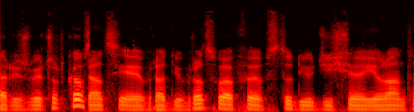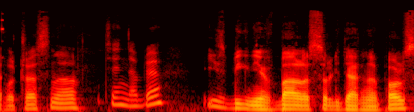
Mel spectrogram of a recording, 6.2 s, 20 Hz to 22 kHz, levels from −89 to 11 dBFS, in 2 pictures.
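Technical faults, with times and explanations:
0.65 s and 3.11 s, damaged data in a compressed stream: two short blips, each well under 20 ms, the first right before "racje w". Some bytes in the compressed stream got mangled, so the decoder couldn't make sense of those frames, lost its footing, and had to hunt for the next valid frame header before it could carry on. That brief scramble is what you hear.
4.87 s to the end, sudden gain jump: the level steps up by about 7 dB in an instant, and the background noise rises right along with the speech, which is the giveaway that the whole signal was scaled rather than the talker getting louder. It's likely a digital gain setting or bit shift applied on a single sample with no ramp, so there's no smooth transition, just an abrupt step that holds until the end of the clip.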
